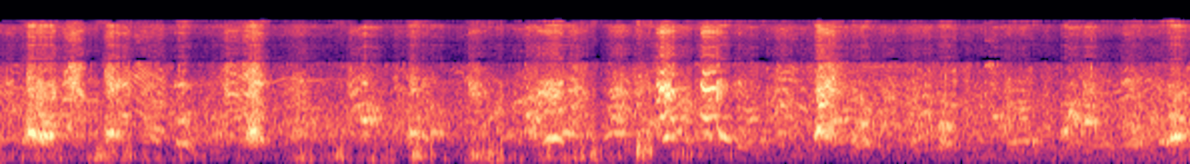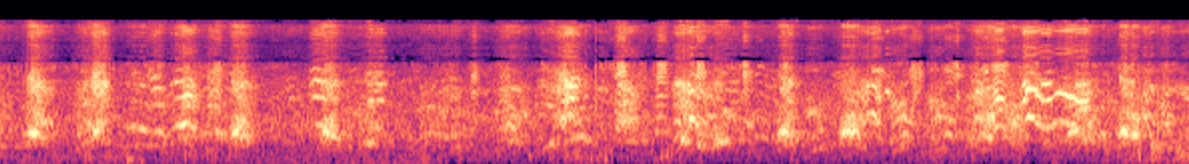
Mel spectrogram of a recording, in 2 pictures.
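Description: Dogs barking and yipping in quick, excited bursts over and over, mixed with people's voices.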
